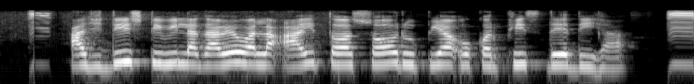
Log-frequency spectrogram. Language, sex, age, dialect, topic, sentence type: Bhojpuri, female, 18-24, Northern, banking, statement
